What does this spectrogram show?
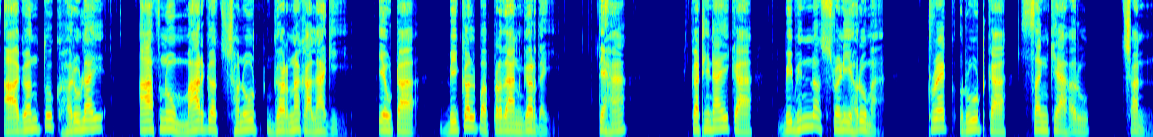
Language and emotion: Nepali, neutral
